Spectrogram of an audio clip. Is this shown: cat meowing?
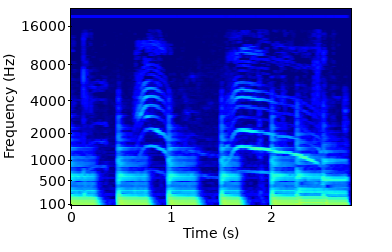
yes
